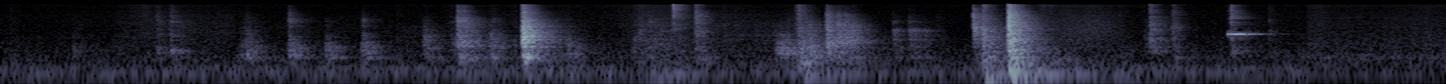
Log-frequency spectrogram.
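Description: Handling at a top-loading washing machine: small clicks and knocks from a detergent bottle and cap, with two loud knocks, the second as the lid comes down about five seconds in. About a second later the control panel gives a short electronic beep as a button is pressed.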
